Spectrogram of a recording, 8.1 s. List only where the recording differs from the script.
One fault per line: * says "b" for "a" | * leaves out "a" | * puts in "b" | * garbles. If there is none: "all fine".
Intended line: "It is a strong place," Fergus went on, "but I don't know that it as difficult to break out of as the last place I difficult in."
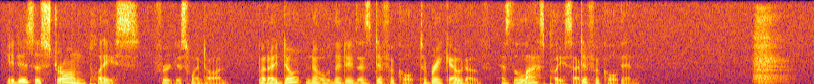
all fine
